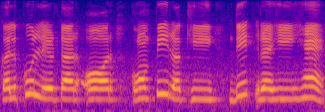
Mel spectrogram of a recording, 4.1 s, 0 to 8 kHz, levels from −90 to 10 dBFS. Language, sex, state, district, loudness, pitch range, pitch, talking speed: Hindi, female, Madhya Pradesh, Katni, -14 LUFS, 240-265 Hz, 245 Hz, 105 wpm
